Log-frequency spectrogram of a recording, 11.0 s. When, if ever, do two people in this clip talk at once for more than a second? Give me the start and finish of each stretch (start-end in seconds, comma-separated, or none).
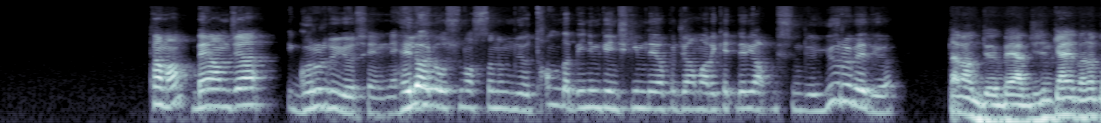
none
